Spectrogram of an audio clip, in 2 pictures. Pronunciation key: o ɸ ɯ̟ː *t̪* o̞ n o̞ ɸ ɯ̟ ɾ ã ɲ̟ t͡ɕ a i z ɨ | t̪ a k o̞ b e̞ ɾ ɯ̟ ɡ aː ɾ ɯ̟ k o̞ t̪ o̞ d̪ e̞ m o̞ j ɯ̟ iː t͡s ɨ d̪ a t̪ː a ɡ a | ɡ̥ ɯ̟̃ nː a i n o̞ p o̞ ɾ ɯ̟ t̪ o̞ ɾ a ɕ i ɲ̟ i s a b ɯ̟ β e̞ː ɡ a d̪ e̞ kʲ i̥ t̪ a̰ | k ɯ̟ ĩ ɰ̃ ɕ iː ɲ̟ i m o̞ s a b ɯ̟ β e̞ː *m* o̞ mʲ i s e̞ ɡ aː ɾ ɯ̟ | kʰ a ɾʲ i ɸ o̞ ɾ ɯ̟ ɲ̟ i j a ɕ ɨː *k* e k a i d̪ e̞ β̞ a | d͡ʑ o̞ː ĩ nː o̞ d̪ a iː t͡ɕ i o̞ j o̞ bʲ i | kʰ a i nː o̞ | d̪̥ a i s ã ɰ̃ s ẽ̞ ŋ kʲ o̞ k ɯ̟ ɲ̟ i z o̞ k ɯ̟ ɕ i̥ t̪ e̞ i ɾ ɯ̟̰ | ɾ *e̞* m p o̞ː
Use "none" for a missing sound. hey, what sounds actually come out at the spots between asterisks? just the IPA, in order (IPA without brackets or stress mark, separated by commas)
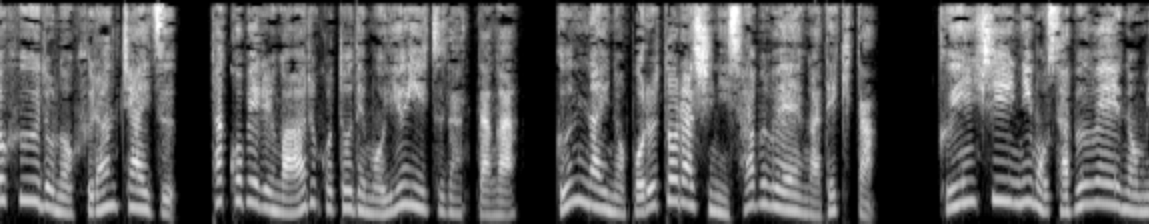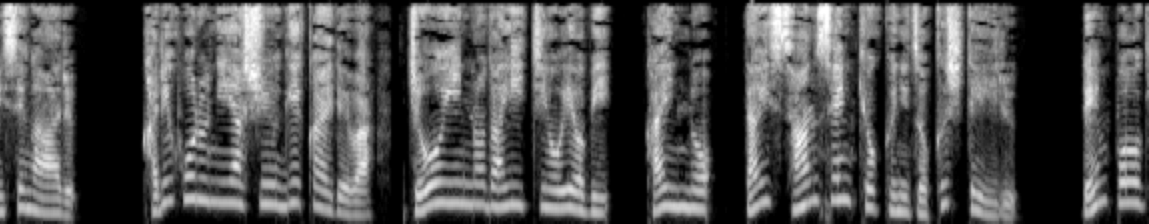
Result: d̪, n, ɡ, ẽ̞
